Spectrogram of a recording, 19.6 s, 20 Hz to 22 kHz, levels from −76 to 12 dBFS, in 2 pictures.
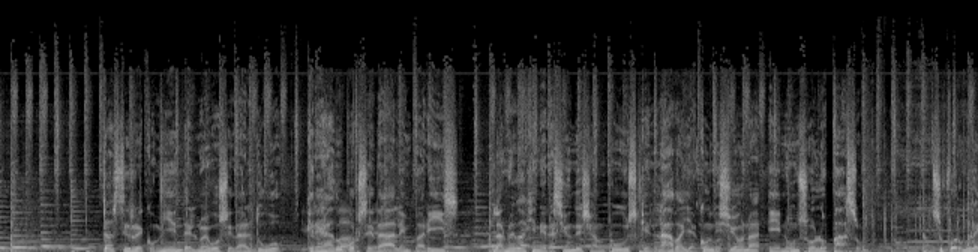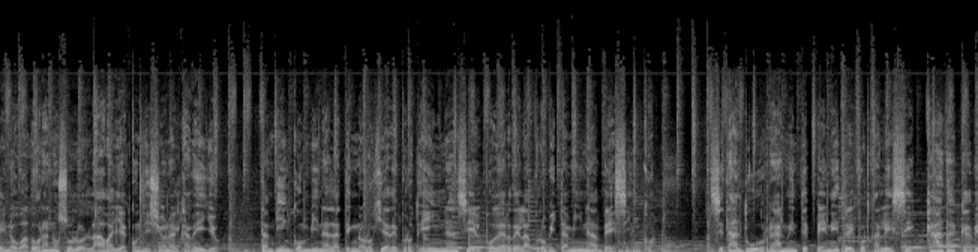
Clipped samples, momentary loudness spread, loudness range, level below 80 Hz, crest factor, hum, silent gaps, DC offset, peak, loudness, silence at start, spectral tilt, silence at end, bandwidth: under 0.1%; 6 LU; 2 LU; -42 dBFS; 16 dB; none; none; under 0.1%; -8 dBFS; -23 LUFS; 0 s; -3.5 dB/octave; 0 s; over 20 kHz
